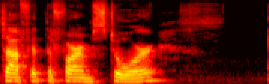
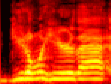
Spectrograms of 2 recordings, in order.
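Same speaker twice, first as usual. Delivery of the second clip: louder, higher mock-exasperated question; retelling a husband's irritated question, louder and higher; imitating irritated husband; 6 semitones higher, 6 dB louder than usual. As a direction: toss it back at her, annoyed and louder. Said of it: "And he was like".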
